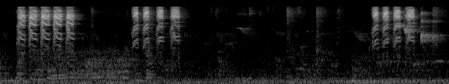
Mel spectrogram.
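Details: Java sparrow youngster used for luring, calling in three fast bursts of about five bright, high-pitched chips each, spaced roughly every one and a half seconds against a quiet background.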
